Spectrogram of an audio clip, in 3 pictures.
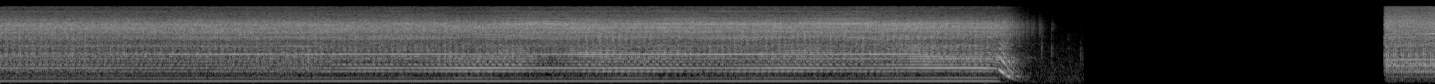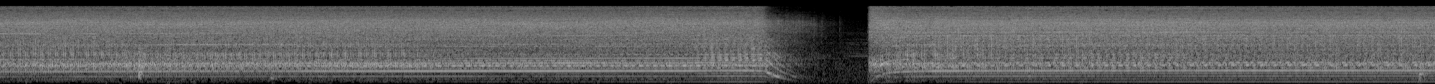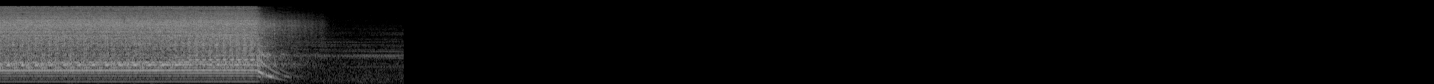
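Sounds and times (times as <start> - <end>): air sander whining: 0.0 - 10.4, 13.9 - 32.8.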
